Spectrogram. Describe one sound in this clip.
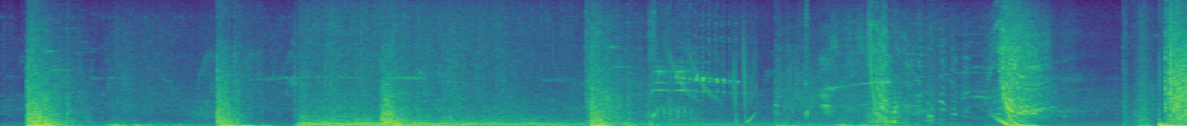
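Game sound effects whoosh and burst as a character spins and strikes.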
